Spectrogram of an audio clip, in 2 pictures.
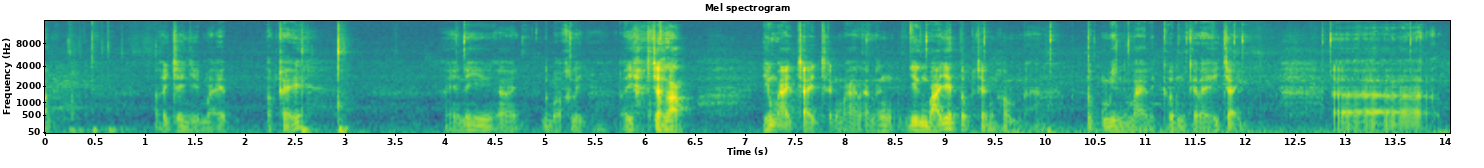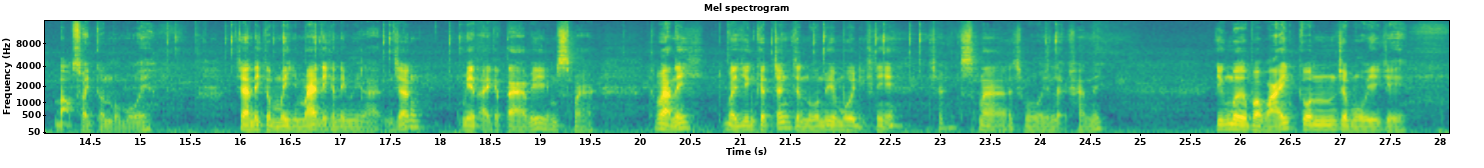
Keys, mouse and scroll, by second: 0.0-1.0 typing, 2.4 typing, 2.7 Return, 8.4 double click, 10.5 BackSpace, 16.2 double click, 21.6 double click, 21.7 typing, 22.5 double click, 23.3 typing.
